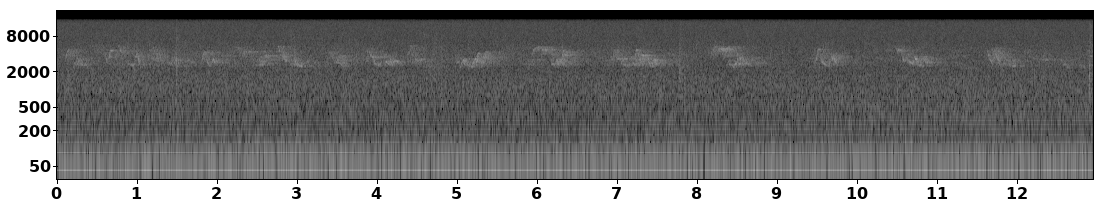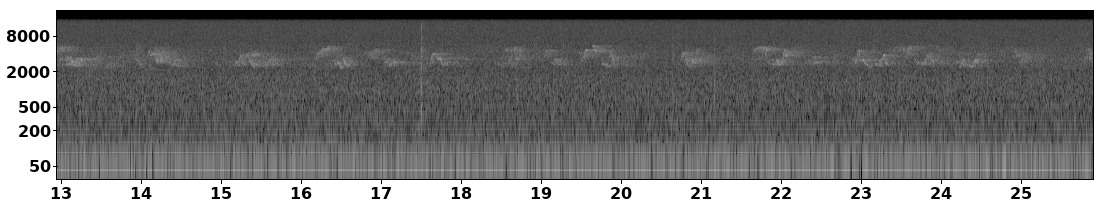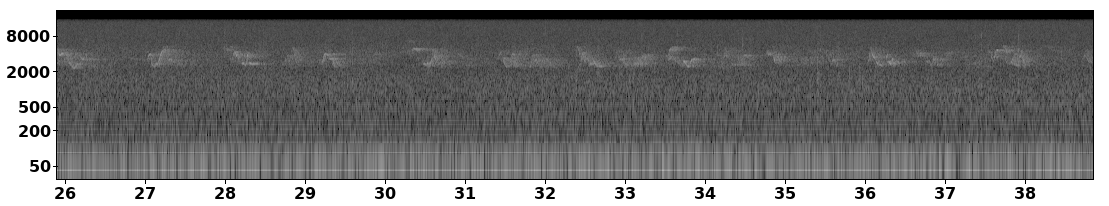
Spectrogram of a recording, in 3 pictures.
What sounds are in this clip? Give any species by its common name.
Red-eyed Vireo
